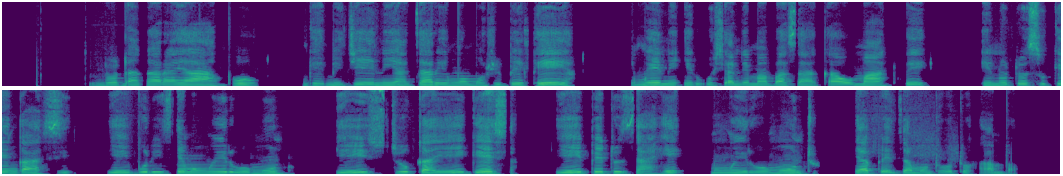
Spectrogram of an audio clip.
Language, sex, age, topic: Ndau, female, 25-35, health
